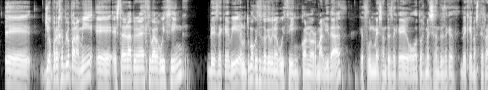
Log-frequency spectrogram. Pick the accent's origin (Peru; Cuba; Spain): Spain; Madrid, Community of Madrid; Yo es que me he vacunado en mi hospital como buen madrileño.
